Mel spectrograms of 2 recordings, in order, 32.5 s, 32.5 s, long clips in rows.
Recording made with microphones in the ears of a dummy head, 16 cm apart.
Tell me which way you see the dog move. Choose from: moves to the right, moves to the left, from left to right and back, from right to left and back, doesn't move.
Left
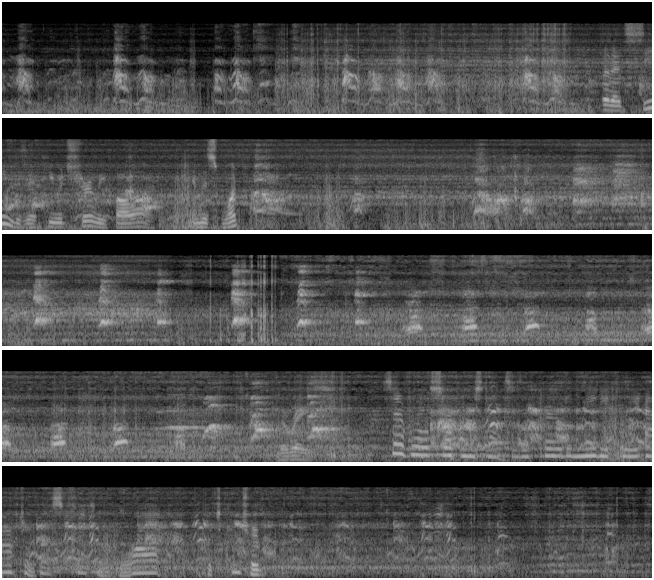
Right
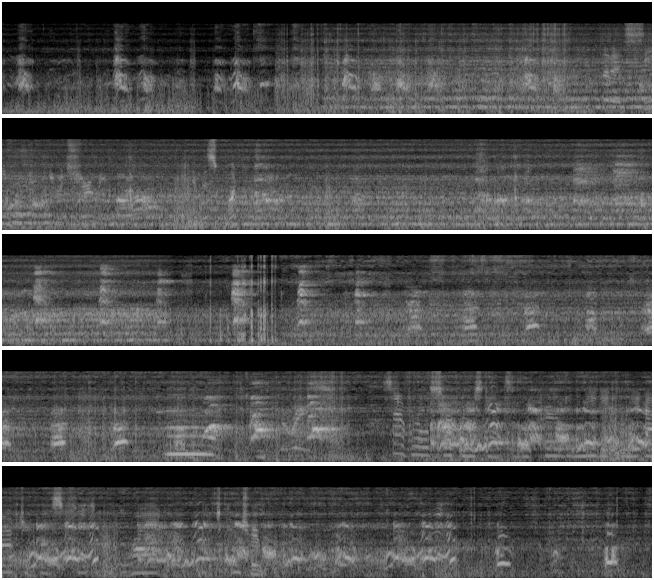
moves to the right.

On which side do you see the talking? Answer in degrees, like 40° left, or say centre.
40° left.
